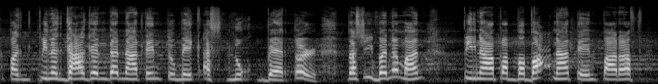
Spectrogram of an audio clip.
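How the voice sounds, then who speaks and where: Male pastor, middle-aged, high bright voice, lively laughing sermon delivery. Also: long reverb tail. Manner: lively, laughing, mixes English into his preaching.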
